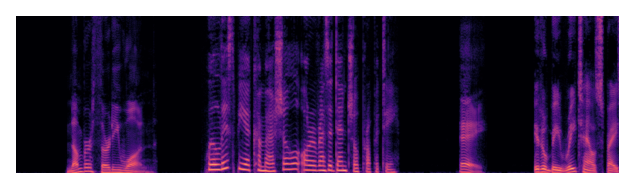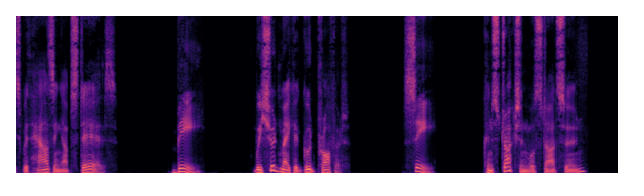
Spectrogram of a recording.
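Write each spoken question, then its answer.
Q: Will this be a commercial or a residential property?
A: A: It'll be retail space with housing upstairs.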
